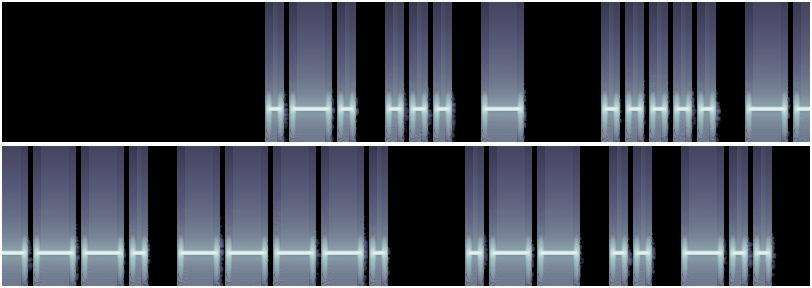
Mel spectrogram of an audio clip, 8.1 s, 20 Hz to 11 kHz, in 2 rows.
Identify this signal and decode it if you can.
Morse code, heard as a keyed tone, about 19 wpm, 700 Hz. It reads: RST 599 WID
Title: Speed-Racing Common QSO Phrases - 20wpm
